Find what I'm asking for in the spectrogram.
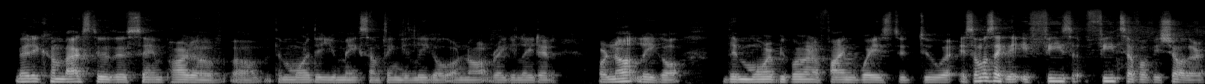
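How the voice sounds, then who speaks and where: On a very clean recording with a silent background, a man with a Spanish accent speaks at a moderate pace and medium pitch, his intonation fairly even. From Venezuela. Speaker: surrogacy podcaster and advocate. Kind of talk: podcast interview.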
